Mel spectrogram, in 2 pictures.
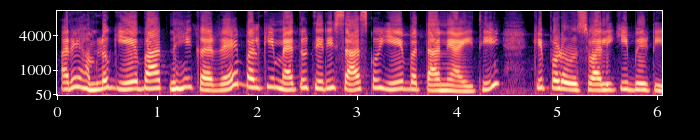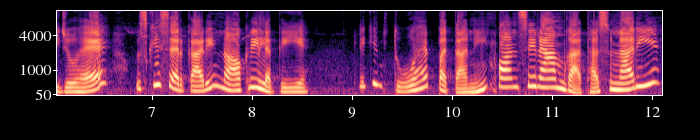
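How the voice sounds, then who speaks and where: A woman's voice: high voice, animated, moderate pace, no echo. A woman playing a blunt, reproachful middle-aged neighbourhood auntie in a cartoon story. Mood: scornful. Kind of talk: cartoon voice acting.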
